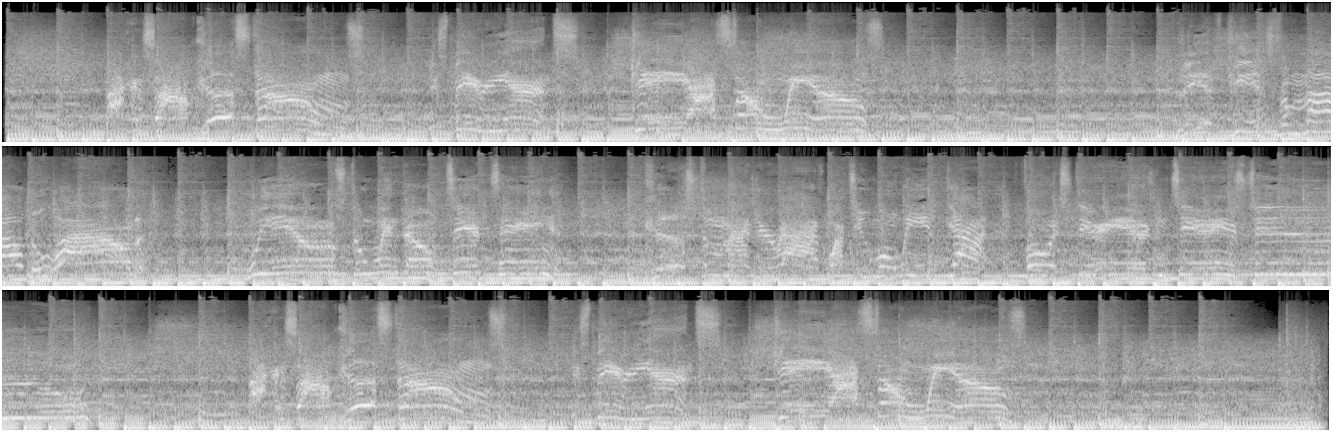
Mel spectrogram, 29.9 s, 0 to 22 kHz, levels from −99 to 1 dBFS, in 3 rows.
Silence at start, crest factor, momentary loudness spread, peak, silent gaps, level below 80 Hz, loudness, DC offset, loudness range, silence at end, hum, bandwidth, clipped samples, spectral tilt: 0 s; 8 dB; 3 LU; 0 dBFS; none; -12 dBFS; -8 LUFS; under 0.1%; 1 LU; 0 s; none; 19 kHz; 1%; -5 dB/octave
